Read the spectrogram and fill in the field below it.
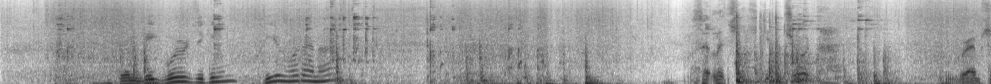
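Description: Rubbish clatters as it is dropped into a bin.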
